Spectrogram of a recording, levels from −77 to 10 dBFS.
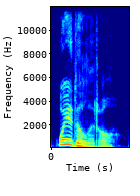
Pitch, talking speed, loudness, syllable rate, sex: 225 Hz, 230 wpm, -16 LUFS, 8.2 syllables/s, female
